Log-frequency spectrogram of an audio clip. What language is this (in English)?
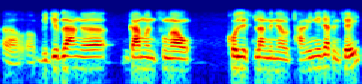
Bodo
